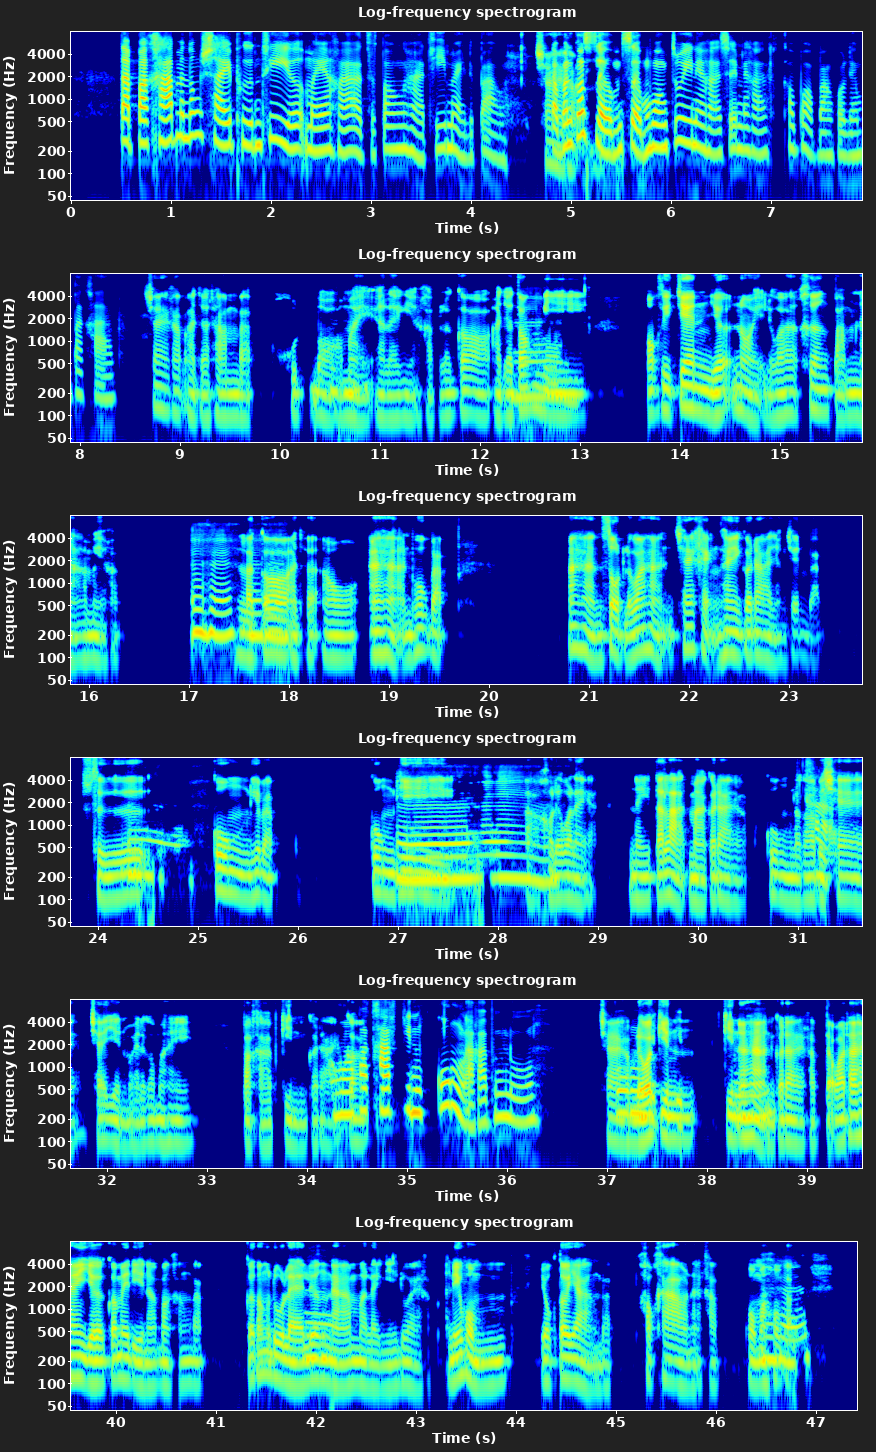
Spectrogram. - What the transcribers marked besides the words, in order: tapping; "พบ" said as "ฮบ"
- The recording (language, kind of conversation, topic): Thai, unstructured, คุณมีวิธีสร้างบรรยากาศที่ดีในบ้านอย่างไร?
